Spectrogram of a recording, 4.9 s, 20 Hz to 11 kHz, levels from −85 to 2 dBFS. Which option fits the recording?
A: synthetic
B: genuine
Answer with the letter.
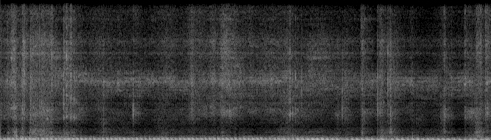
A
